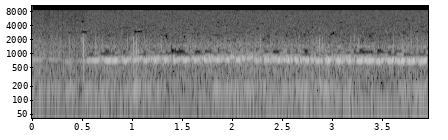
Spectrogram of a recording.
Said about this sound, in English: There's that owl again.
